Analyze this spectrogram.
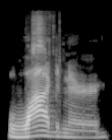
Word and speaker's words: Wagner: um it is pronounced Wagner apparently yes because they they they use the wrong character in the game so it's English W instead of German W this is the other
